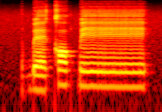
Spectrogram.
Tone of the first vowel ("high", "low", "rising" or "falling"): low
